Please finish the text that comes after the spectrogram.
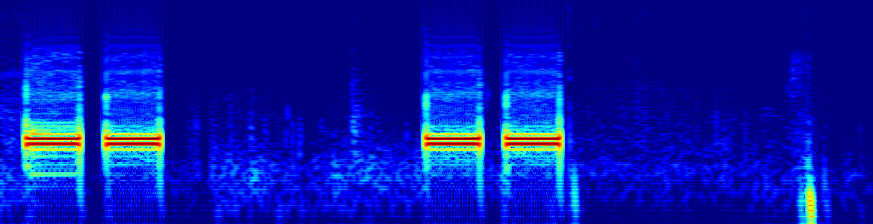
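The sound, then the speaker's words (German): An outgoing phone call's ringback tone purrs in two double pulses, a steady buzzing tone repeated twice, with a pause between pairs and a faint click near the end; no one speaks. “Ich hoffe, er hebt ab. Plätti, du versuchst es mal für uns, ihn zu erreichen.”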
